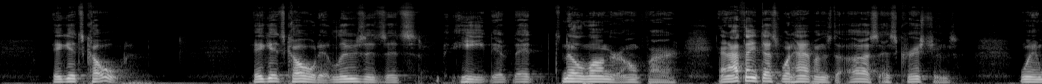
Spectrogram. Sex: male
